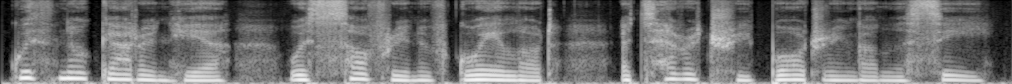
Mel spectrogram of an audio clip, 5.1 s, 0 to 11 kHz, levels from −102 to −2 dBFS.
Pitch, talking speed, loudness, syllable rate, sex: 175 Hz, 140 wpm, -17 LUFS, 5.5 syllables/s, female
